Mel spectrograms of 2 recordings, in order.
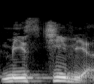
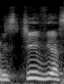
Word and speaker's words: mischievous: all the time mischievous locally many people say mischievious mischievous we don't have such a word in English the word that we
